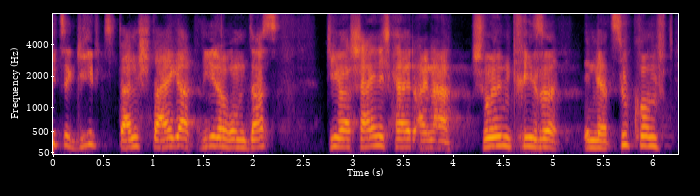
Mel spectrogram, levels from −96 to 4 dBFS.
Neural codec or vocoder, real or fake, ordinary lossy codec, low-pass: codec, 16 kHz, 2 kbps, FreqCodec, smaller model; fake; none; none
